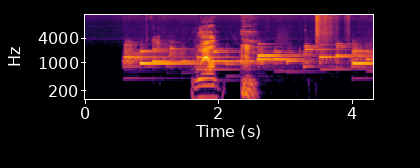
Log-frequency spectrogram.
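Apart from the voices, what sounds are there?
ice cream truck jingle played by Google Assistant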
